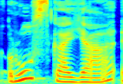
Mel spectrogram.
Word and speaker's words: русская: When your brain sees the feminine русская and the neuter русское written out, it will want to pronounce the endings differently. But in casual conversation, they sound practically identical, with de-emphasized schwa vowels and a very relaxed y sound. So you'll have to tell your brain to relax and go with the flow.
